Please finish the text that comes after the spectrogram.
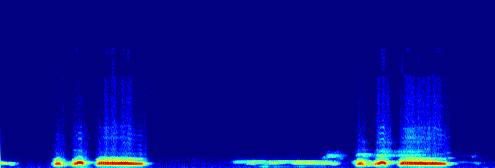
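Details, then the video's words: Spotted dove kept as a decoy gives thúc and gáy calls in the thổ voice to bring wild doves in: two short coos and a long coo, a quiet drawn-out note, then the phrase repeated. "Chim Cu Mồi Thúc + Gáy Gọi Bổi Nhanh Về Cội"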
